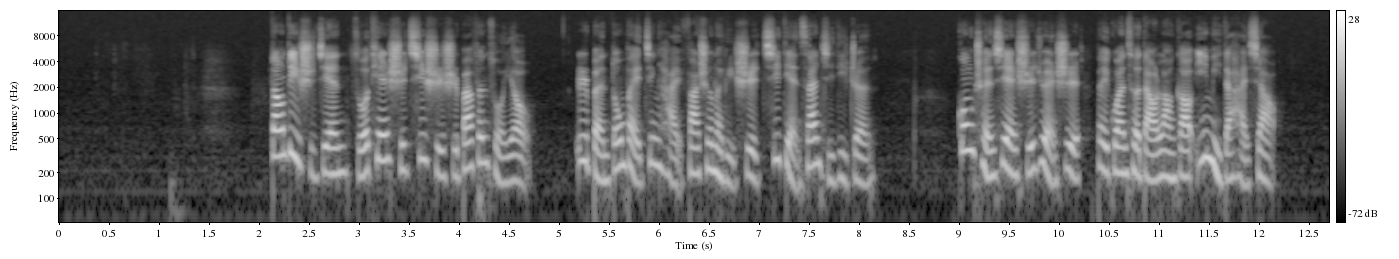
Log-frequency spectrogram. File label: news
